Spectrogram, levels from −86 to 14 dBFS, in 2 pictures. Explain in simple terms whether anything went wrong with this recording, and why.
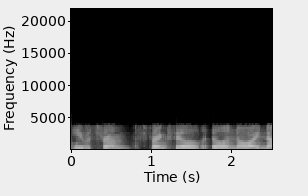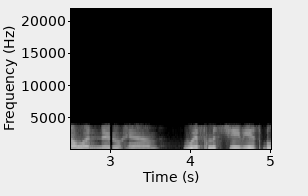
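The whole clip went through a Bluetooth CVSD headset codec, the old narrowband phone-call link. Everything above about 3.6 kHz is cut off, so the speech sounds thin and muffled, s sounds turn scratchy, and a grainy hiss sits underneath the talking.

There's also unconcealed Bluetooth headset packet loss, where small chunks of sound never made it from the headset. Around 1.59 to 1.63 s it drops out in a few tiny bits, giving a brief rough stutter. At 2.99 to 3.05 s a longer hole appears, and the speech comes back a little quieter for a moment.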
